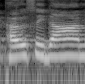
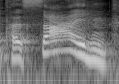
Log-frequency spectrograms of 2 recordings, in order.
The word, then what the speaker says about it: Poseidon: you tell me who that man Posey Don is and I said postie Don who in the world are you talking about I said spell it for me p e-o-s-e-i-d-o-n I said Oh you mean Poseidon he said yeah that's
